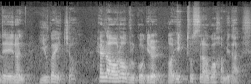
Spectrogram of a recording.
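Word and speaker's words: ἰχθύς: 모아가지고 조합을 시키면은 저렇게 익투스라고 하는 물고기라고 하는 뜻의 헬라어가 되는 겁니다. 이제 익투스 또는 이제 보다 정확하게 이제 발음하면은 익시스 이제 그렇게 되는데요.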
